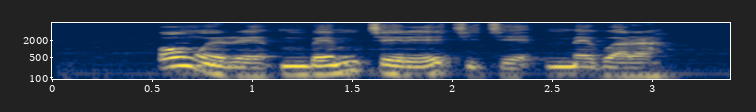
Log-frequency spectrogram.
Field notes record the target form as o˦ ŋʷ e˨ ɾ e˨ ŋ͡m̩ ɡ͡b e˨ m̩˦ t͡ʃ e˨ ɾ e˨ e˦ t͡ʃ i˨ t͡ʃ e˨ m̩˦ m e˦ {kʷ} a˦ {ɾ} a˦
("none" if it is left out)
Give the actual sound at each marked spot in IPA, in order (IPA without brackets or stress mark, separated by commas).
ɡʷ, ɾ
